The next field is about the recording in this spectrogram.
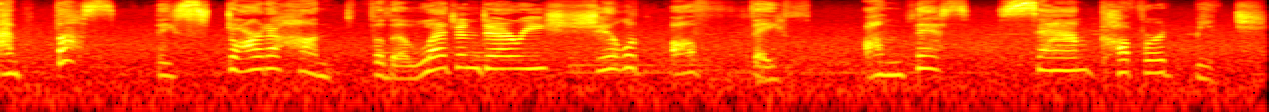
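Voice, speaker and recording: An excitable little girl adventurer for an anime game. The voice is tiny and very high, leaping about playfully yet taking its time, with clear rumbling noise behind it. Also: heavily acted. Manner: playful, theatrical, refers to herself by name. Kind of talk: anime video game voice acting.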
